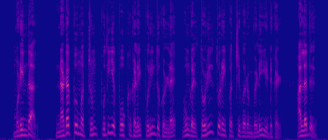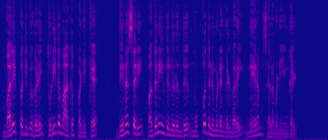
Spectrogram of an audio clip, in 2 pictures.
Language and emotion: Tamil, neutral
